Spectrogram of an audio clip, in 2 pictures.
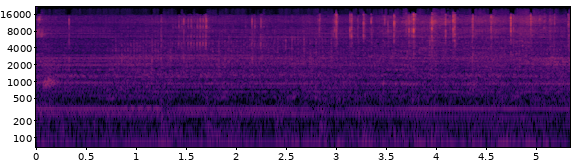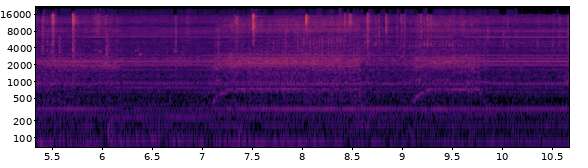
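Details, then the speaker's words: Trolling motor on a 2021 Carolina Skiff 21LS, 24 V battery (25.6 V) via newly installed Battery Tender plug, at full power setting 10: constant hum with no grinding, rattles or wavering; runs normally. "And we'll go all the way up to 10. Alright, so it's full power. Alright."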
